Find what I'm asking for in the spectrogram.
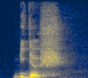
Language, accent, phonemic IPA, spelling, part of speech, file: French, France, /bi.dɔʃ/, bidoche, noun, LL-Q150 (fra)-bidoche.wav
- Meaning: meat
